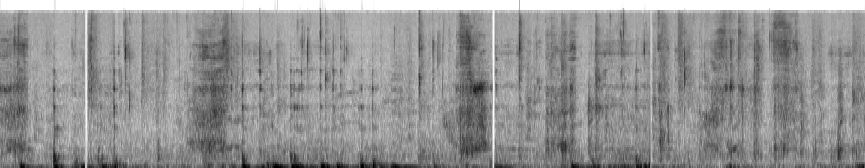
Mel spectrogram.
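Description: Close-miked eating sounds of rice and curry eaten by hand: wet chewing and lip-smacking with many sharp mouth clicks. There are louder noisy surges about three seconds in, around six seconds in and near the end.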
